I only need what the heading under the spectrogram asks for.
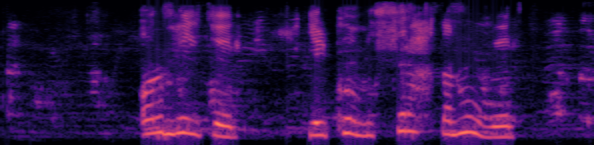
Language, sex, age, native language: Icelandic, female, 11, Icelandic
